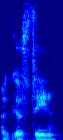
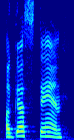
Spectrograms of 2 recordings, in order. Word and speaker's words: Augustan: Augustine. No, it's Augustan.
